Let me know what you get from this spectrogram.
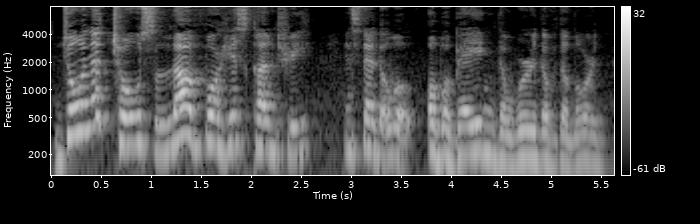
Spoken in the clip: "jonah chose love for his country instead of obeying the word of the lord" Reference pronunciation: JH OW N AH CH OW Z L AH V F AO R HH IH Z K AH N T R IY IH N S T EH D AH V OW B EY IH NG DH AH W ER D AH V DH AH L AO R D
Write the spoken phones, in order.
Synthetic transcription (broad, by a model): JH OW N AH CH OW S L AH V F AO R HH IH S K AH N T R IY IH N S T EH D AH V OW B EY IH NG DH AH W ER D AH V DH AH L AO R D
